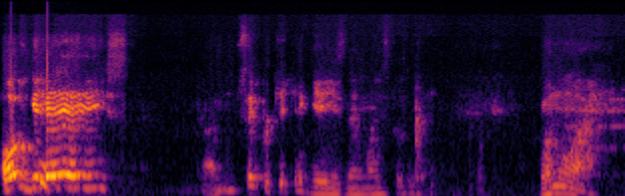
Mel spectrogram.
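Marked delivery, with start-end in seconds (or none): 0.0-1.3 very loud, very high street vendor holler. Retelling how the gas vendor shouts while passing by: imitating the gas vendor shouting. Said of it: "ele grita assim".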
